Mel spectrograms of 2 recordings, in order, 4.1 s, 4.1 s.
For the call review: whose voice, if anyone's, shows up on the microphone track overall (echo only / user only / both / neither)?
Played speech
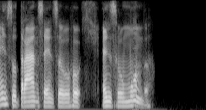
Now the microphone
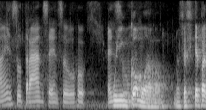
both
